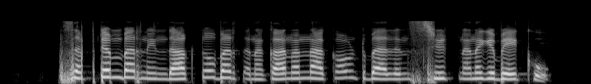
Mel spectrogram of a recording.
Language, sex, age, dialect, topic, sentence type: Kannada, female, 46-50, Coastal/Dakshin, banking, question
